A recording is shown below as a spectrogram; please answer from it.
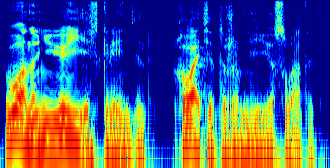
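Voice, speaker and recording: A man's voice: very deep voice, very animated, a little slow, gravelly, warm tone, breathy edge, dry recording, studio quality, exaggerated voice. Grumpy squeamish guy, male narrator, audiobook. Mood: grumbling. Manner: grumbling. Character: squeamish grumbling man.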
